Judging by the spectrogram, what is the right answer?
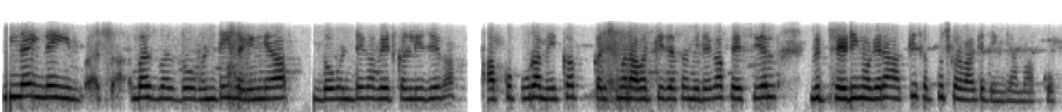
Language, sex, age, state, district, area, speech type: Urdu, female, 45-60, Uttar Pradesh, Gautam Buddha Nagar, urban, conversation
